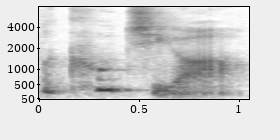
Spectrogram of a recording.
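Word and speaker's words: Bakuchiol: And a lot of people have a hard time pronouncing this name. It's it's called Buchial.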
